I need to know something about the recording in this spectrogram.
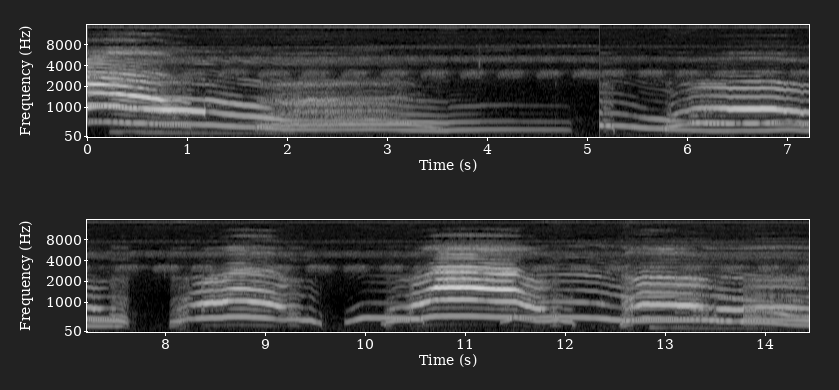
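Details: Intruding feral cat at a Philippine farm, in a standoff with a black cat: broken series of yowls in separate bursts, each swelling and sagging in pitch, with short silent gaps and a steady thin buzz underneath.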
